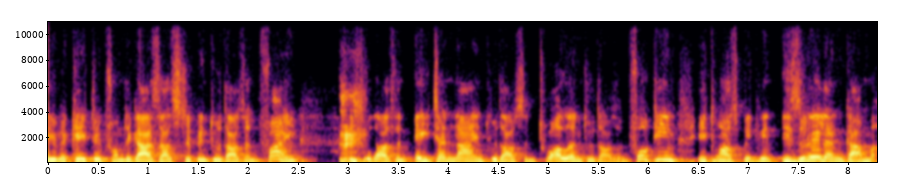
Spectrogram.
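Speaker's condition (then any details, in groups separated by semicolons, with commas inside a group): No condition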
